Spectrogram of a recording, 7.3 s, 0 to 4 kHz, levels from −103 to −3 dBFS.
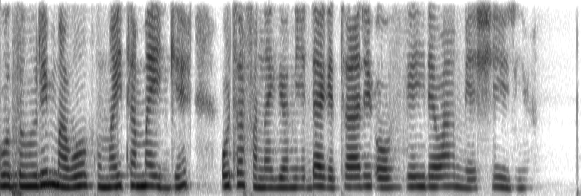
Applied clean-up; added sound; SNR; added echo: neural mask model DeepFilterNet 3.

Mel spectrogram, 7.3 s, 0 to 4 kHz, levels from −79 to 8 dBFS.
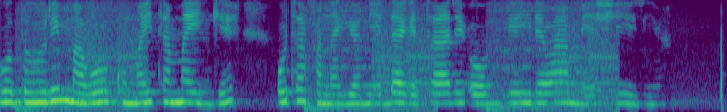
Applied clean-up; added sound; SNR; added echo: none; Drum kit; 14 dB; none.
